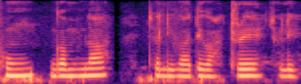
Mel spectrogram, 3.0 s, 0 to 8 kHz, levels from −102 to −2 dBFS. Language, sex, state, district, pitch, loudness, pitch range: Wancho, female, Arunachal Pradesh, Longding, 195 Hz, -17 LUFS, 190-205 Hz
